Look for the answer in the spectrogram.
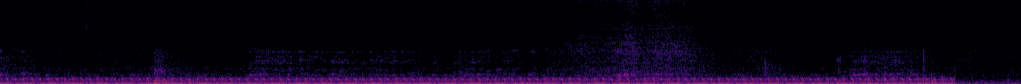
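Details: WaterFirst countertop reverse osmosis purifier, first-time setup: a smooth low hum with a steady pulse that stops cleanly near the end as filtration completes; the pump runs normally and shuts off.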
